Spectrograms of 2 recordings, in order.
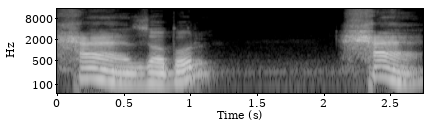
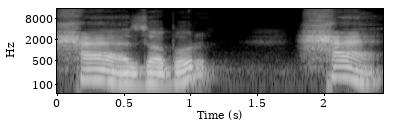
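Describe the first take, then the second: No difference in how they are said.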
